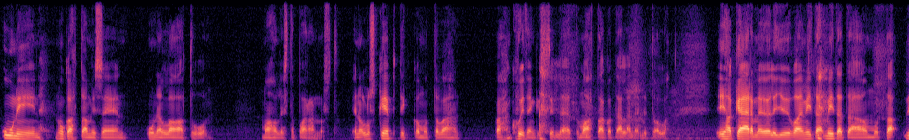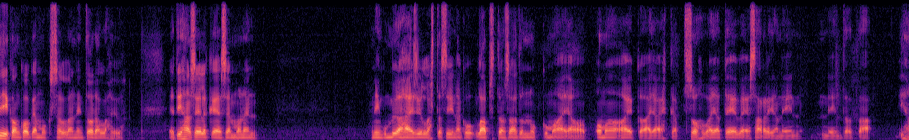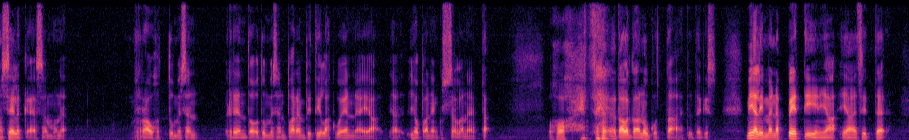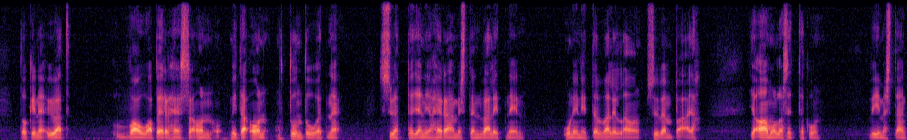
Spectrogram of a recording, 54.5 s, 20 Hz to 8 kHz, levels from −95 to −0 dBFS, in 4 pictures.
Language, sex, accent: Finnish, male, native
